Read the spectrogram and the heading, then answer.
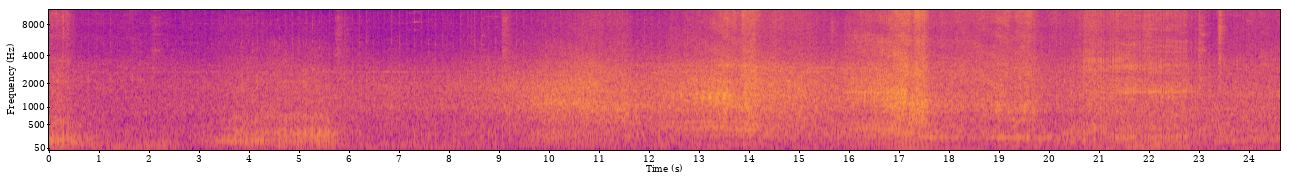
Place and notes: Ciaotou, Kaohsiung - Corner
Traffic Noise, Sony ECM-MS907, Sony Hi-MD MZ-RH1
高雄市 (Kaohsiung City), 中華民國, 29 March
